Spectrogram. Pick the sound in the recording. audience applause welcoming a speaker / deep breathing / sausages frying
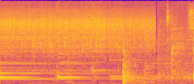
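sausages frying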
